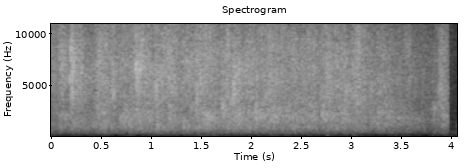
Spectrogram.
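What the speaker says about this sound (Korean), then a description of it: "박수로 맞이하겠습니다." Audience applause welcoming a philosophy professor to the podium at an academic spirituality conference, a dense, steady wash of clapping that holds for about four seconds and then cuts off abruptly, with no voices over it.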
